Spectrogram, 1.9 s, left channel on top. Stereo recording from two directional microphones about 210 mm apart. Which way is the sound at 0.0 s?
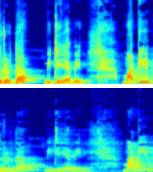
55° left (ahead or behind).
